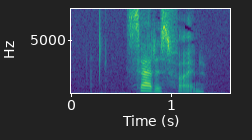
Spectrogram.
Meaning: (verb) simple past and past participle of satisfy; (adjective) 1. In a state of satisfaction 2. Convinced based on the available evidence
- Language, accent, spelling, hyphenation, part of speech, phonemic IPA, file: English, US, satisfied, sat‧is‧fied, verb / adjective, /ˈsætɪsfaɪd/, En-us-satisfied.ogg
